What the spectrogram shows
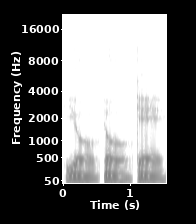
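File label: "yotoke", concatenated syllables; Affixing experiment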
